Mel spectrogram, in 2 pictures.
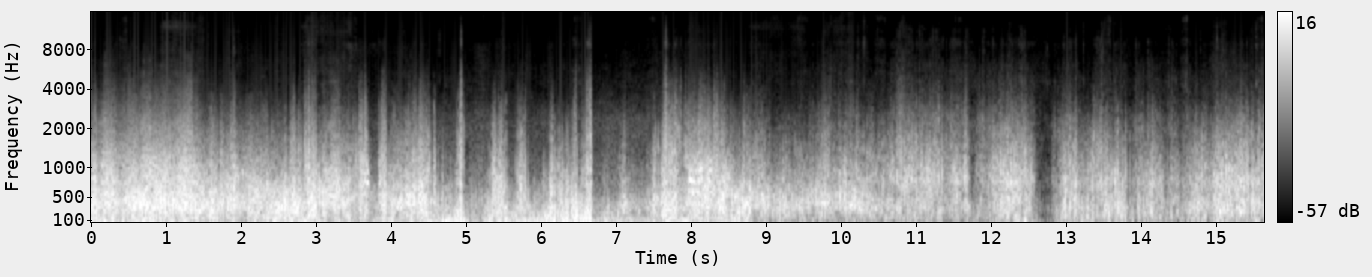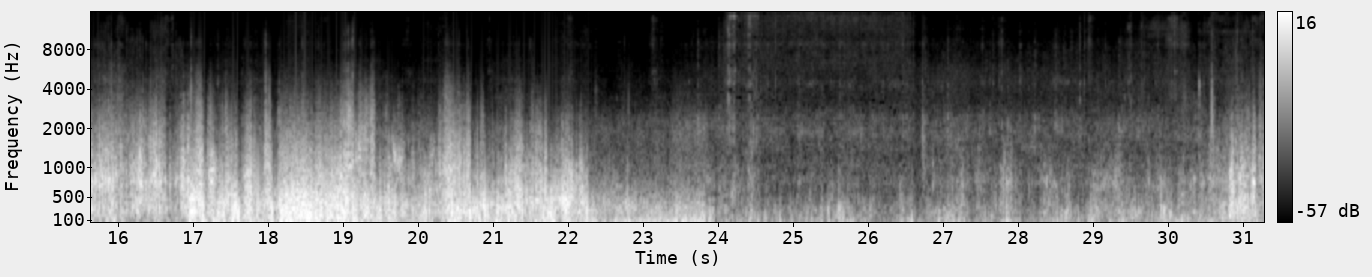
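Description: Wind buffeting the microphone in uneven gusts, a loud rushing rumble that eases to a lower level about six seconds before the end.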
